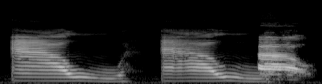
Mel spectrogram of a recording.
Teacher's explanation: >> So it's interesting because the tongue position is more forward at the beginning, but you feel the corners of your mouth are more back · we have a lot of those diphthongs is what they're called in English, where we have one vowel sound that glides into another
